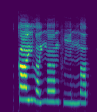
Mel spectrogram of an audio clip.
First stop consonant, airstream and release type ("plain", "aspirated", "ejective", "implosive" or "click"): plain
